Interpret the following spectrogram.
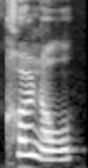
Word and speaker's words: Colonel: the world for example see o ll ne L is pronounced Colonel we had as I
